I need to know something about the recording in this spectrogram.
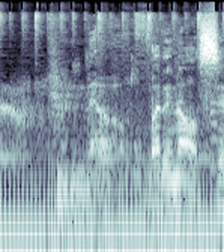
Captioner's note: chuckle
